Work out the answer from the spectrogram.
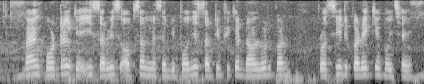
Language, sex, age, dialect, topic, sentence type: Magahi, male, 25-30, Western, banking, statement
